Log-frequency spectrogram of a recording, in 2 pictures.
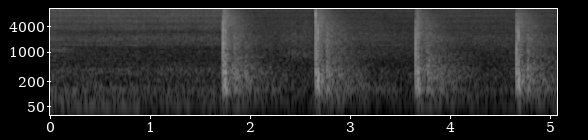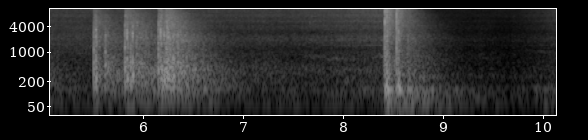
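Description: Aerial fireworks shells bursting: about eight sharp booms, each trailing off in a rolling echo. They come in quick succession through the middle, with the loudest one near the end.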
